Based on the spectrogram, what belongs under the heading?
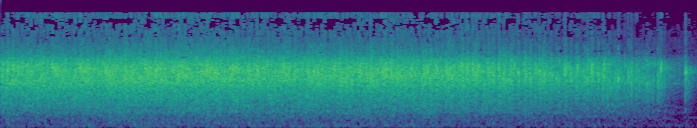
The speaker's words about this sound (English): Well, if, if all you want is some applause, Don, we can fix that. Folks, how about giving Don Wilson a big hand?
